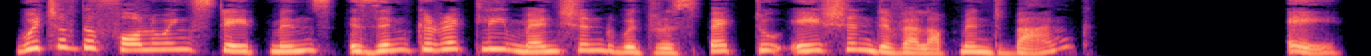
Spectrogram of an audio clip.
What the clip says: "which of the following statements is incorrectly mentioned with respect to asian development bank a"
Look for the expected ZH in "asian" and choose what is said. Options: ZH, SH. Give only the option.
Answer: SH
